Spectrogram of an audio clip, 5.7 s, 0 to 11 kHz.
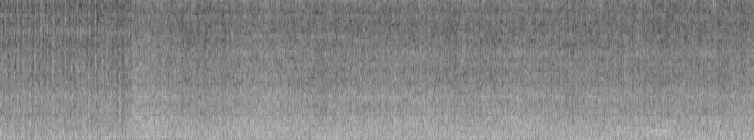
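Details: Honda Harmony lawn mower that would not start, running after fitting a new BPR5ES spark plug and opening the fuel switch: catches and settles into a steady, even low drone; healthy, no misses or knocks.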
